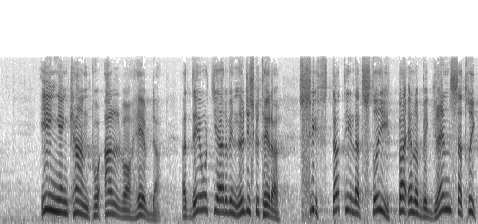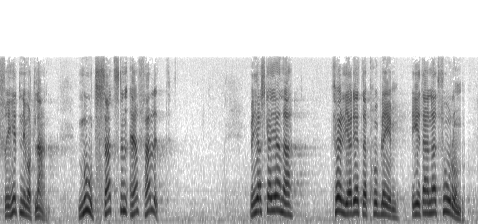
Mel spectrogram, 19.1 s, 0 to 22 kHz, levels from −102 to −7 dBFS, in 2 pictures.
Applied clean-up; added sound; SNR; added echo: none; none; none; none.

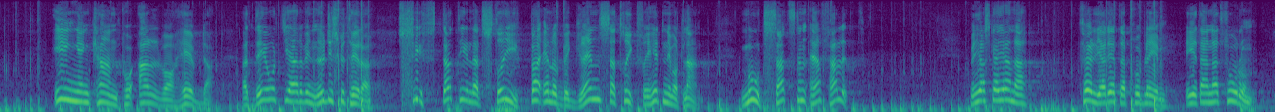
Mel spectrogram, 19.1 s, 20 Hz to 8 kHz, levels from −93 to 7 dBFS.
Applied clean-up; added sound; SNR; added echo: none; Computer keyboard; 12 dB; none.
